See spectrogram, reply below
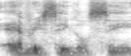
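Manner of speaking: mock raspy smoker voice. Host on a live stream tries a Brian impression, smoker's rasp. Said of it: "Like a smoker's lung there".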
